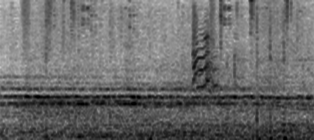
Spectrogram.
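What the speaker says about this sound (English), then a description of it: "Oh my goodness, I get to pet the cat." In the video game Dragon Age: The Veilguard, a cat gives a short meow, faint and brief over a steady hum of game ambience.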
